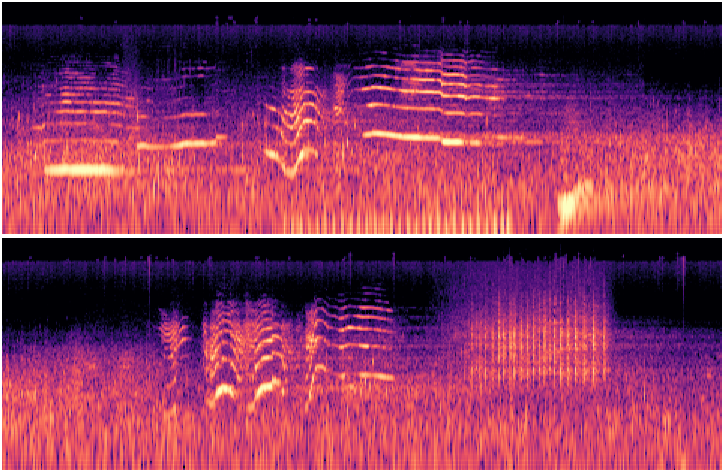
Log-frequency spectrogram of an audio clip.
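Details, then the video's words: Humpback whale song: long, level moans near the low middle register, then rising whoops and sliding harmonic cries, with a short pulsed burst near the end, all over a constant low underwater rumble. "Majestic Whale Song · beautiful humpback & ocean ambience"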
